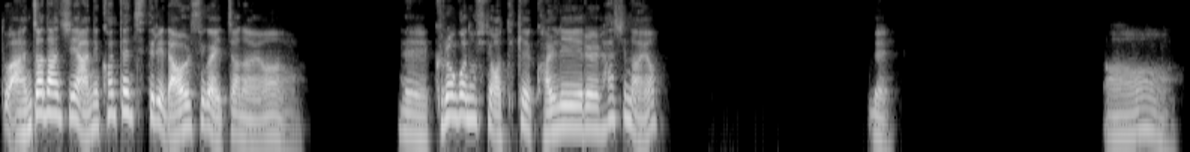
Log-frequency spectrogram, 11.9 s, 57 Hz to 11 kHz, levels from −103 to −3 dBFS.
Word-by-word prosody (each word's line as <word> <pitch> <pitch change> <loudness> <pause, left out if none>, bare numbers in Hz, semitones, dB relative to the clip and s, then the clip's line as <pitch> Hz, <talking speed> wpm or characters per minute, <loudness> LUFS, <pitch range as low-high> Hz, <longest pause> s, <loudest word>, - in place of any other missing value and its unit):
또 - - +2
안전하지 215 - +5
않은 150 - +2
콘텐츠들이 215 -3 0
나올 145 - +5
수가 150 - 0
있잖아요. 95 -6 -7 1.0
네 110 -4 -6
그런 195 +4 +1
건 205 -2 +2
혹시 180 -1 -5
어떻게 110 +8 -3
관리를 145 +3 0
하시나요? 185 +3 -6 2.1
네. - - -10 2.1
아. 105 - -12
140 Hz, 190 characters per minute, -24 LUFS, -, 2.1 s, 안전하지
